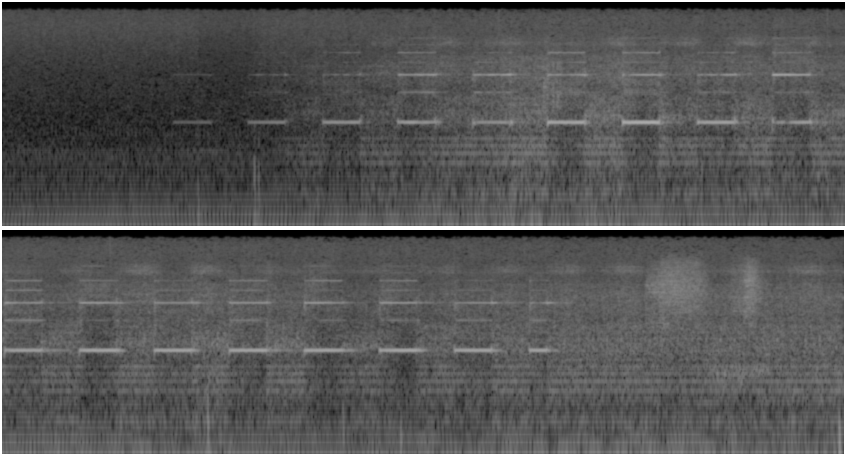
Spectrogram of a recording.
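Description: Reversing alarm on a milk tanker lorry, beeping steadily at about three beeps every two seconds, over the low hum of the lorry's engine. The beeping starts about two seconds in and stops near the end, followed by a short hiss.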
